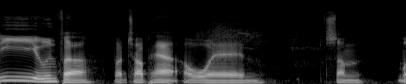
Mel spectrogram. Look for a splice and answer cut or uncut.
cut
